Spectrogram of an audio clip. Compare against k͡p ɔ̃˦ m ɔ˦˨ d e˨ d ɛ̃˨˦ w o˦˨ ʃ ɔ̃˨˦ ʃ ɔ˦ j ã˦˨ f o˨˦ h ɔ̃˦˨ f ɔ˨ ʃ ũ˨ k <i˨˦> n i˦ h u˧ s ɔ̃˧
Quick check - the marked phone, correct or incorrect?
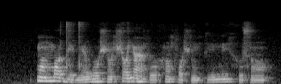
correct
